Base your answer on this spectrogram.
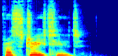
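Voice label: "frustrated", British English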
